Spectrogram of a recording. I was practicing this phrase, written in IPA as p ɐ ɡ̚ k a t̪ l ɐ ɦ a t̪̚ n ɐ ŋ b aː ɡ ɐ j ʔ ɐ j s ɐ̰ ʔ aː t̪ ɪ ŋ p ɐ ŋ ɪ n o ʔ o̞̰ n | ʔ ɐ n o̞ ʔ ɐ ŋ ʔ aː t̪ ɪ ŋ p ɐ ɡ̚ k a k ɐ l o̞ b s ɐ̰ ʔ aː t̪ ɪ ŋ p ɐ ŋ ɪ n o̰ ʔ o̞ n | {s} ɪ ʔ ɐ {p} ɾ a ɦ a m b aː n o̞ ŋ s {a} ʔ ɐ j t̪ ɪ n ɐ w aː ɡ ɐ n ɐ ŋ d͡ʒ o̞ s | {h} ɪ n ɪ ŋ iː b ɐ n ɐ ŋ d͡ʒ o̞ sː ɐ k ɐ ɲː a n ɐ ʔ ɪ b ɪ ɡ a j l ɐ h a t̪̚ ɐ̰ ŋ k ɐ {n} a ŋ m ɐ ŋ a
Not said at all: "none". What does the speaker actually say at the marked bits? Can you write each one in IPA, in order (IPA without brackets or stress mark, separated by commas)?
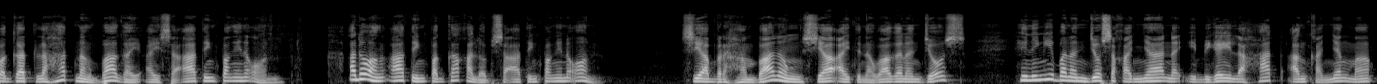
s, b, a, h, ɲ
